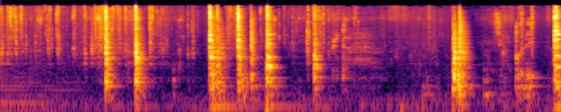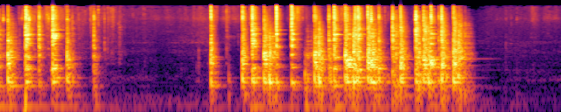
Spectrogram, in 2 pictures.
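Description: A metal bowl scrapes and clatters against a toilet bowl.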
